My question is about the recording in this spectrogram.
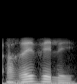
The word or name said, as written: reveler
